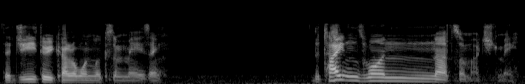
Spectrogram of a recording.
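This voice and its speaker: A man chatting casually while building a model kit, relaxed and joking, thinking aloud with fillers. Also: fairly low pitch, moderate pace, no echo, lo-fi sound. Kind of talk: casual chat.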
